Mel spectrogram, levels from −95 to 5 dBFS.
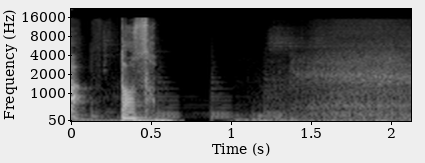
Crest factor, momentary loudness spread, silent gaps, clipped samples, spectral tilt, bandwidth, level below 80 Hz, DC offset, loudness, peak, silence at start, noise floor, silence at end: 22 dB; 25 LU; none; under 0.1%; -4 dB/octave; 15.5 kHz; -44 dBFS; under 0.1%; -30 LUFS; -10 dBFS; 0 s; -56 dBFS; 0 s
